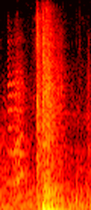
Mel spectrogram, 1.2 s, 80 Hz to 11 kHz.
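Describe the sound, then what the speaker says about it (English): In the video game Alan Wake 2, a door swings shut with a single muffled thump over a quiet ambient hum. "Let's close the doors."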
